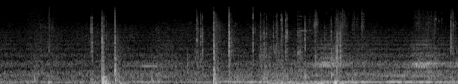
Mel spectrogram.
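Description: A wooden crate lid clunks and thumps open.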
